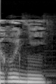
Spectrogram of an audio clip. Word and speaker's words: Rani: Rani, qu'il faut prononcer Rony, et il précisait, est en fait un hommage à Ron, le père du musicien Danny Fujikawa, papa de la fillette.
